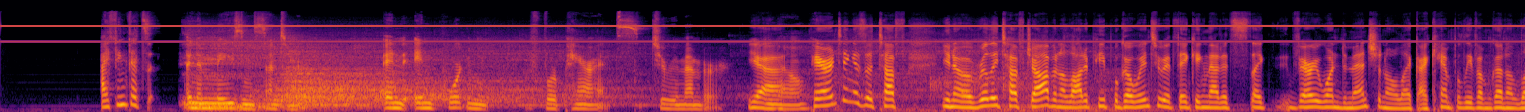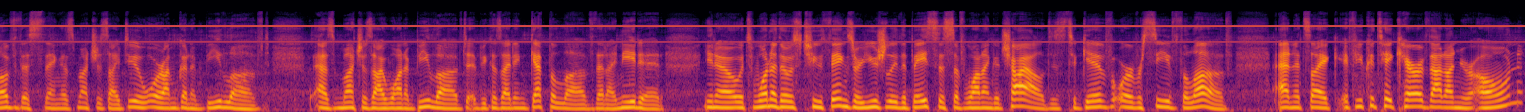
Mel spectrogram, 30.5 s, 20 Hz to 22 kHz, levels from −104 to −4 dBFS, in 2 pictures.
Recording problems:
high-pitched whine; noticeable; throughout; 8.5 kHz, 10 dB below the speech
household noises; noticeable; throughout; 10 dB below the speech

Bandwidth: 14.5 kHz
